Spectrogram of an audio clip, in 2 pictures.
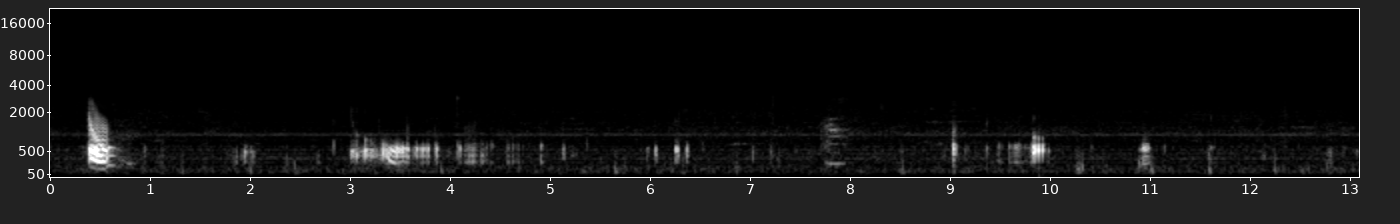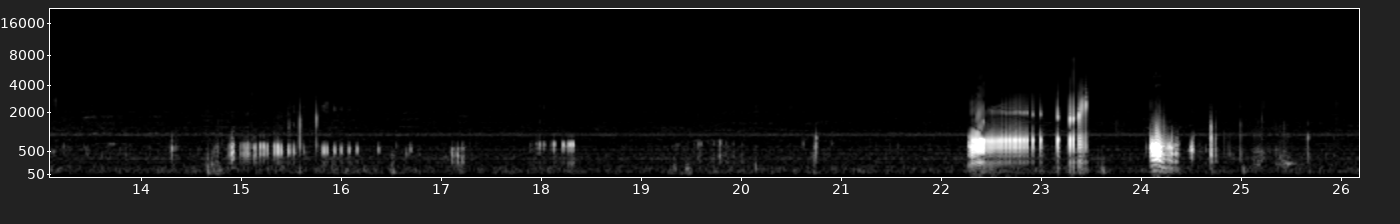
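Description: Frequent gurgling and rumbling bowel sounds with a few loud bursts, fitting hyperactive bowel activity.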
